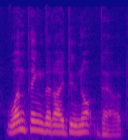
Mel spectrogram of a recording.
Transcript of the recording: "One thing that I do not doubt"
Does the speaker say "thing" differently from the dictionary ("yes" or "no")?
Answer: no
